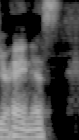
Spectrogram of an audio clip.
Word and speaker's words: Uranus: of aliens from uh uranus uh but it's always pronounced uranus in this film are coming to earth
